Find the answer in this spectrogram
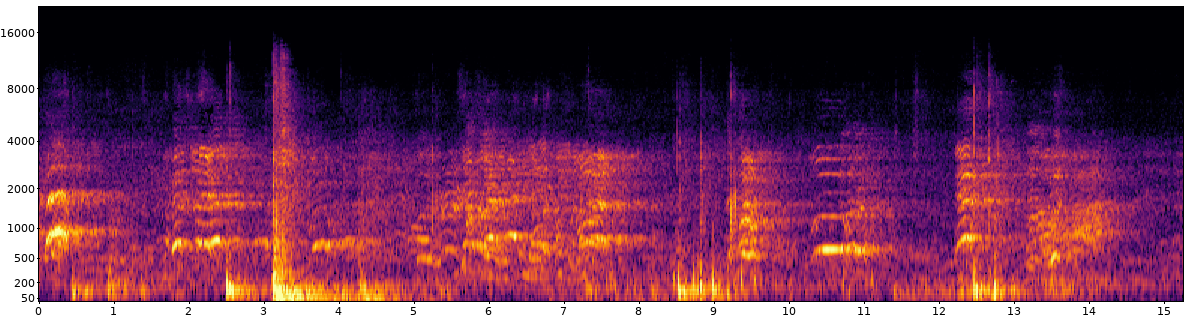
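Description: Indoor soccer ball being kicked on artificial turf: a few sharp thuds, the loudest about three seconds in, with players shouting to each other in between.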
